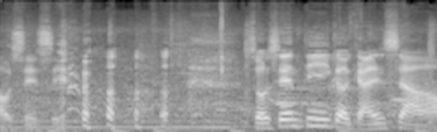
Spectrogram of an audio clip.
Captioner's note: laughs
